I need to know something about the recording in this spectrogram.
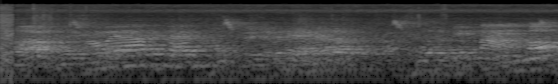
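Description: People's voices talking and calling out, with a few faint short clicks.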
